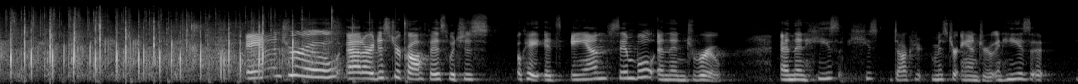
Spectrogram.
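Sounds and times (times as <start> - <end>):
round of applause at a board meeting: 0.0 - 3.6
speech: 2.5 - 10.7.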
